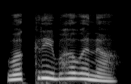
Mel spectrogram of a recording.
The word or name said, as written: ವಕ್ರೀಭವನ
